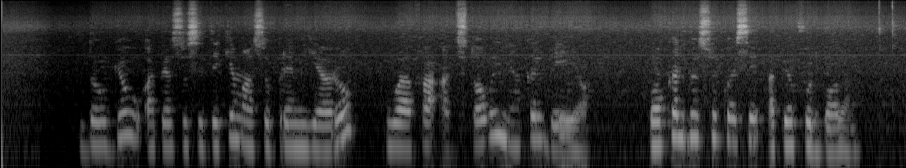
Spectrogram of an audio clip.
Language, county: Lithuanian, Kaunas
